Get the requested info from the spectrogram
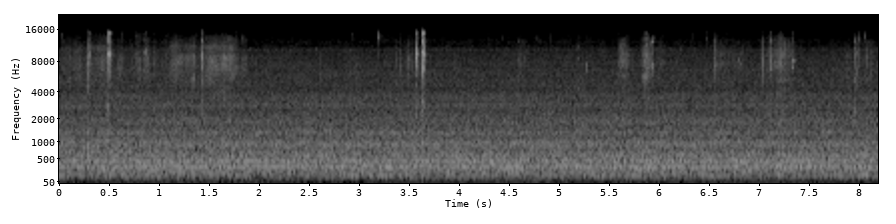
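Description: Small pieces of metal jewellery faintly clicking against each other as fingers sort through them in a small jewellery case, over a steady background hum.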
